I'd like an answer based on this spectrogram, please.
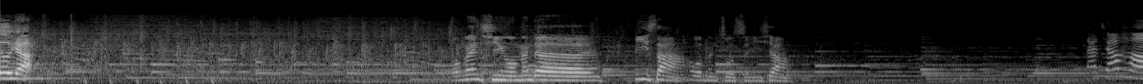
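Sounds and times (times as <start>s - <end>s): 
audience applause: 0.0s - 7.7s
speech: 0.1s - 0.5s, 4.5s - 8.0s, 11.0s - 11.4s.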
